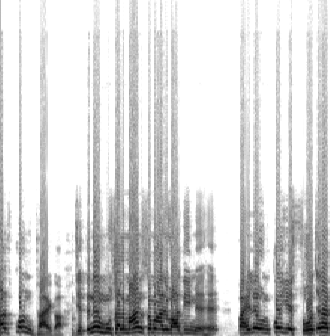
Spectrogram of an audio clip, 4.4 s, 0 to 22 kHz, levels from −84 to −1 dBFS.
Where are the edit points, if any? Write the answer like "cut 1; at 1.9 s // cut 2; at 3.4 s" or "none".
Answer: cut 1; at 1.0 s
